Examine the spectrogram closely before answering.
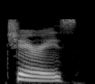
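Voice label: "cherries", British English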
